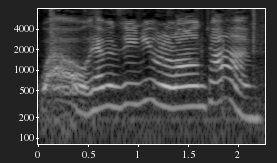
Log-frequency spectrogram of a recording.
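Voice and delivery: lightly hammed-up coworker surprise; excited coworkers. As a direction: imitate coworkers gushing at a returning friend. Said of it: "They're like".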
